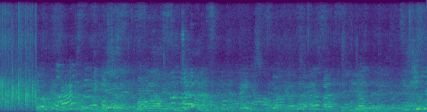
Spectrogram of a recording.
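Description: A crowd of women chatters all around.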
